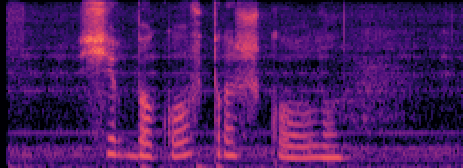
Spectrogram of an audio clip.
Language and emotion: Russian, neutral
